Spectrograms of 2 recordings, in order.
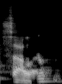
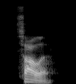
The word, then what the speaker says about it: Saleh: Saleh. – Okay. – Saleh.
